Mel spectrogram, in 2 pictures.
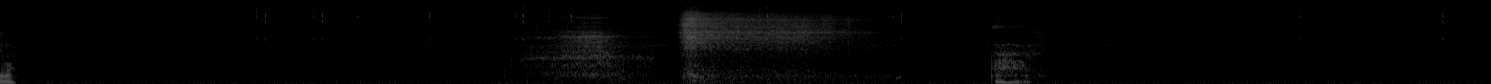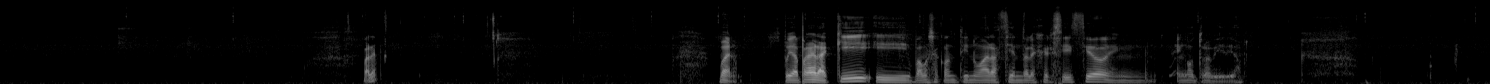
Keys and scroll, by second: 1.8 a, 5.4 space, 7.3 w, 8.5 v, 10.1 shift+w, 18.4 space, 19.3 v, 19.8 space, 21.2 space, 24.8 space.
